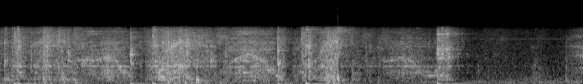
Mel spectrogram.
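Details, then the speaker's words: Lawnmower that won't start; owner suspects water got in or a bad spark plug. Repeated rattling pull-starts with an occasional sharp pop that never catches; cranks but won't start, cause unconfirmed. "We almost got it. Hear that spark plug? Pop. Shit. Could be a bad spark plug even."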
